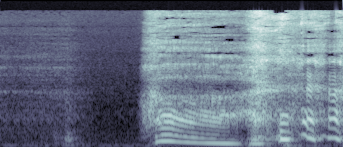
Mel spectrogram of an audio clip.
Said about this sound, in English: I just take a deep breath.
